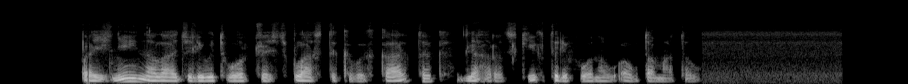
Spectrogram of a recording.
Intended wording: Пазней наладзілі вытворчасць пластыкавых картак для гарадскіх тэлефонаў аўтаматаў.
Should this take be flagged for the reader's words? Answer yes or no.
no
